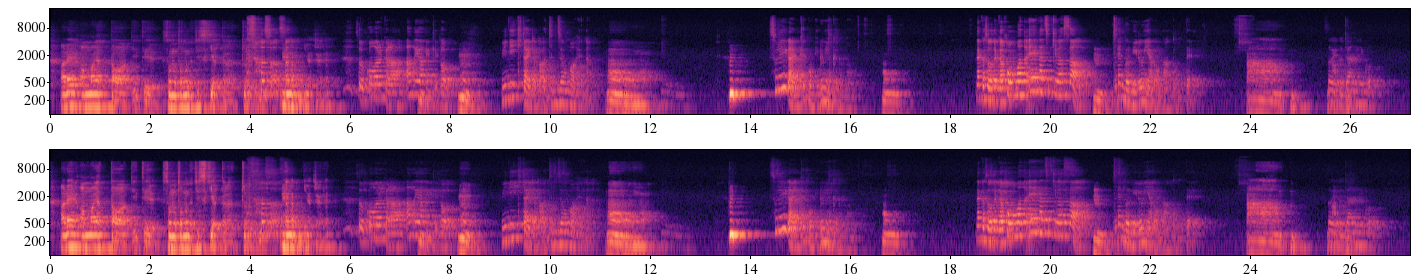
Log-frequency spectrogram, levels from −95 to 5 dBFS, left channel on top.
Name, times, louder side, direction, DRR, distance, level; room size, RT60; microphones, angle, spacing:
voice 1, 0.0-4.0 4.6-5.6 7.4-7.5 8.2-8.5 11.1-12.1 13.6-13.8 16.6-17.0 20.9-21.1 23.9-24.9 25.5-26.0, right 1 dB, 55° right, 6 dB, 2.0 m, -22 dB
voice 2, 3.9-4.9 5.9-8.0 9.0-10.8 12.2-12.7 14.4-16.1 18.5-20.7 21.2-22.8 23.8-24.0 25.6-26.4, left 1 dB, 50° left, 1 dB, 3.9 m, -27 dB
21.5 x 19.0 x 7.3 m, 1.1 s
head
